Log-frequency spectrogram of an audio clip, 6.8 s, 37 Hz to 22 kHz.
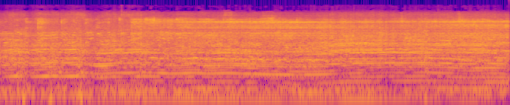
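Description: Holden HQ one-tonner's 383 cubic-inch V8 held at high revs in a burnout, its rear tyres spinning and squealing on the track. The engine note stays loud and steady throughout.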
